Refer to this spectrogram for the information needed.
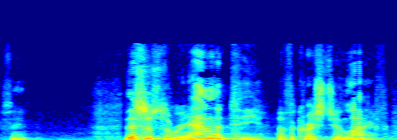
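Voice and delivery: normal talking voice

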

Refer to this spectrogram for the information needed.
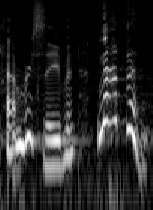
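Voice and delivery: laugh, then pitch jumps up on "nothing"; exasperated emphatic admission. Acted. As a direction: blurt it high with amused exasperation. Repeats it louder after a laugh.

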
